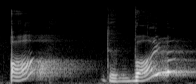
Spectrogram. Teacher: Lèvres arrondies, O, de bol, c'est le haut dit ouvert, hein, le son se forme en arrière de la bouche.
